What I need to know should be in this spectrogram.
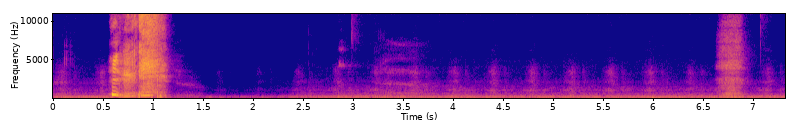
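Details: Person with allergies sneezing after sniffing new chickpea, nose tickling and burning: one loud explosive sneeze, quiet breathing, then a faint second sneeze near the end over a steady low hum; sneezing.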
